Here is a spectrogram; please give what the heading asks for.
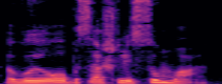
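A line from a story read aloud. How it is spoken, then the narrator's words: Grumbling declaration. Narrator (Russian): заявил он ворчливым голосом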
